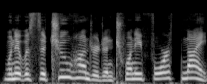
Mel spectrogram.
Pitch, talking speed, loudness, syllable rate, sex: 250 Hz, 290 wpm, -15 LUFS, 5.9 syllables/s, female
